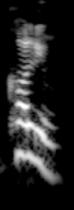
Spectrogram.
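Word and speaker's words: column: is silent and then colume colume there the N is silent and then Palm okay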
